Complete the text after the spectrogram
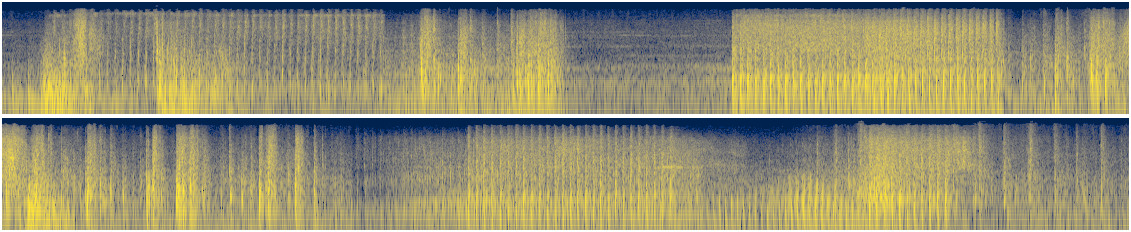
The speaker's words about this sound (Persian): همه چی اماده است؟ اماده شلیک است. بریم بالا با یه شلیک راشونو میبندن.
